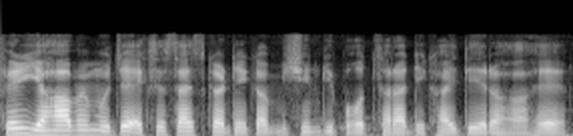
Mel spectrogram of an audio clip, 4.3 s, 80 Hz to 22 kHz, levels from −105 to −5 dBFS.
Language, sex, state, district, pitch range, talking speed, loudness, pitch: Hindi, male, Arunachal Pradesh, Lower Dibang Valley, 110-125 Hz, 210 wpm, -22 LUFS, 115 Hz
